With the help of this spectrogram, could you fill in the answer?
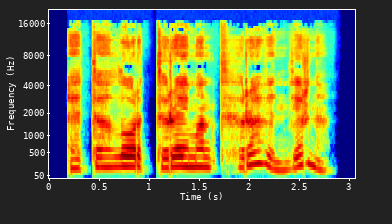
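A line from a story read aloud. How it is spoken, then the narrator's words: Soft interjection. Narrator (Russian): мягко вклинилась Джен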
